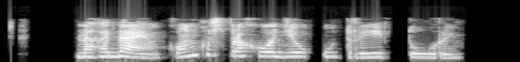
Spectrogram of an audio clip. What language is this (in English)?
Belarusian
